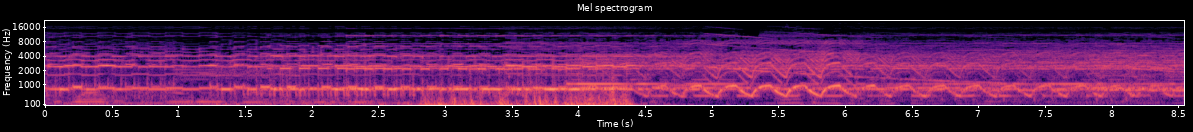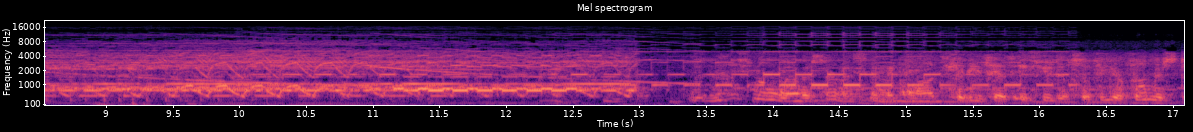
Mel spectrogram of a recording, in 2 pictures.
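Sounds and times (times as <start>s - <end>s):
steady electronic tones: 0.0s - 16.4s
warbling siren-like alarm: 0.0s - 16.4s
steady alert tone: 11.6s - 16.3s.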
